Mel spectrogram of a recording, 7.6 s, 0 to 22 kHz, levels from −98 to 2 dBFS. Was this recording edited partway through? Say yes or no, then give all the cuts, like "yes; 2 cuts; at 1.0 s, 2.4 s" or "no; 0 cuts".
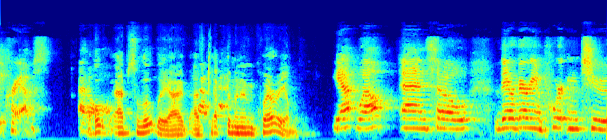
no; 0 cuts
